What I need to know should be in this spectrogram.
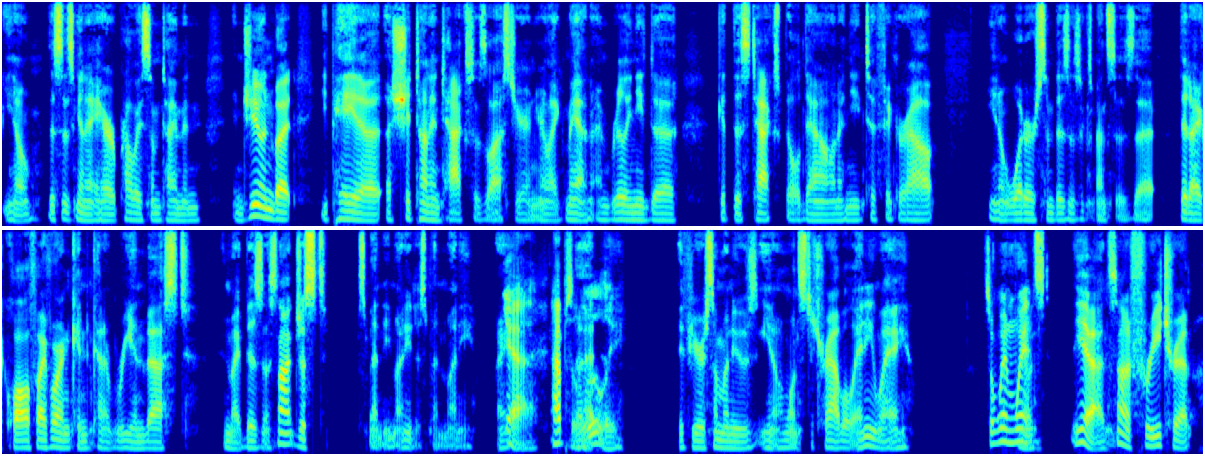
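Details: Adult male speakers in conversation; normal voice.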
